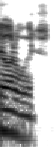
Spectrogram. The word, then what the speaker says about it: Orwell: Un ejemplo rápido que se me viene a la mente, 1984, el libro de George Orwell. ¿Cómo se pronuncia? – Sí, Orwell.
